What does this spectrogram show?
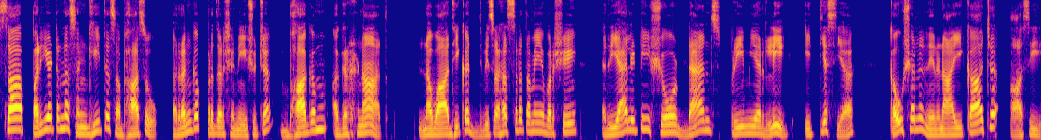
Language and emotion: Sanskrit, neutral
